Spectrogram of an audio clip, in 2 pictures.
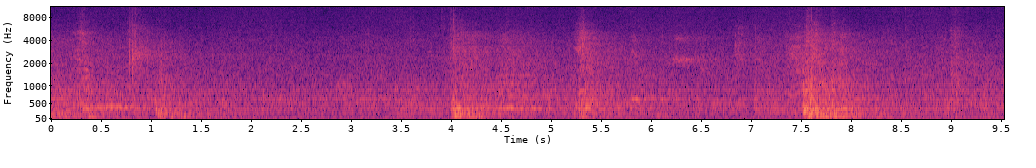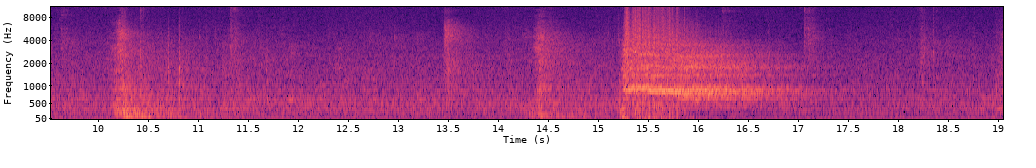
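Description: Bare feet stamp and slap on a wooden floor.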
